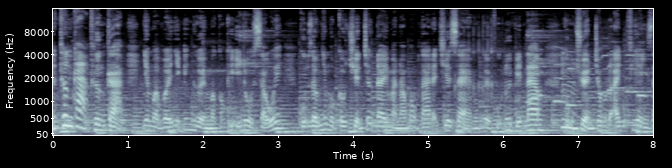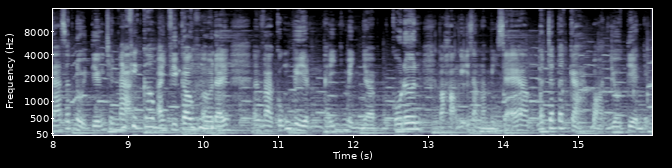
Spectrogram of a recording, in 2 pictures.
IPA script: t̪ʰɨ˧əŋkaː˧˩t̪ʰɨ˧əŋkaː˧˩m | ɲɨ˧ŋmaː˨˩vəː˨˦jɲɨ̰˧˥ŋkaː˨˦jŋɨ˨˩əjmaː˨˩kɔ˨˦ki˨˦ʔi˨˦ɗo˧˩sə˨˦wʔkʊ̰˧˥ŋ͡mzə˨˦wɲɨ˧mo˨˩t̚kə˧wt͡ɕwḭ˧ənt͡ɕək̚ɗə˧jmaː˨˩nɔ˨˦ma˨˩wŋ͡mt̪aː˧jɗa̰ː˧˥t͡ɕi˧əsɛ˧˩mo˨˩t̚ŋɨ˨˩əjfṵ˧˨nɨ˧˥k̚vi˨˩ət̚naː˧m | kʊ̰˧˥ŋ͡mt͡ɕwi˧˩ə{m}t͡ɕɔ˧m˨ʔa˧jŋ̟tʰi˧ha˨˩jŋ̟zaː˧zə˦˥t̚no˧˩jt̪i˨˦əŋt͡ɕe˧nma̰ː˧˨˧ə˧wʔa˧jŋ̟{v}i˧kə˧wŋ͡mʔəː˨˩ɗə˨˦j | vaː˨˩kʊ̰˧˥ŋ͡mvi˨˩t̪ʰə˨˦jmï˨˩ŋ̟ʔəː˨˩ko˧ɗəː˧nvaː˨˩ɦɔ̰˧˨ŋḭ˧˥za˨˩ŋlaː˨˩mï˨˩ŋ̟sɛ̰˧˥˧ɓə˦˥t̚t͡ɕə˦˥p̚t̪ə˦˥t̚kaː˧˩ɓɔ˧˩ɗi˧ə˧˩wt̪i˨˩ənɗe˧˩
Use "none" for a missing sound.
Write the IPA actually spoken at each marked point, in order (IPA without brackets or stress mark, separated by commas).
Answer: n, f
